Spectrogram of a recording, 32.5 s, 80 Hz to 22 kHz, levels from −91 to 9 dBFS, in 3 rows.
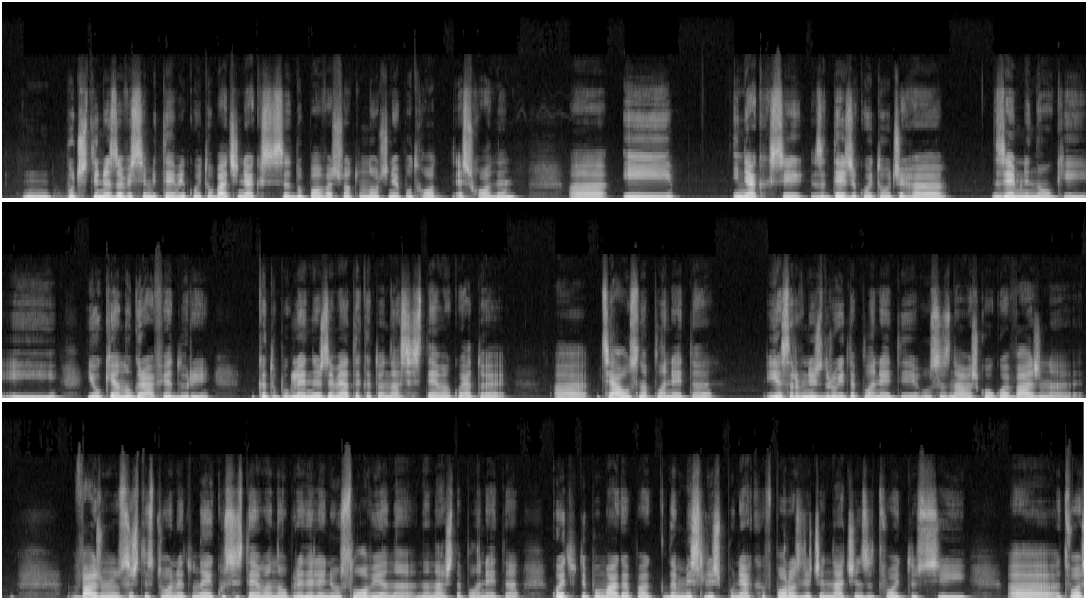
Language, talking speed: Bulgarian, 135 wpm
